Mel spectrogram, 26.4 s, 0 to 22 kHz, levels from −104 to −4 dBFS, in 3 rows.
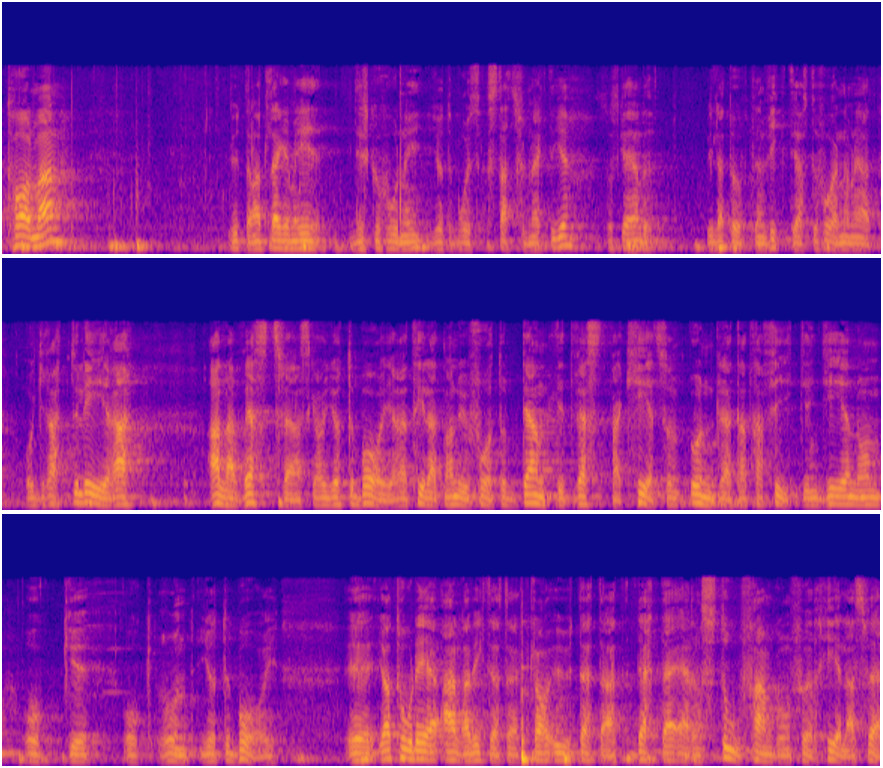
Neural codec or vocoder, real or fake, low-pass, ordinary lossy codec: none; real; none; none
